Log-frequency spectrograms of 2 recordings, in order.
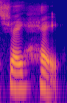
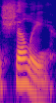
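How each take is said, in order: First: The middle consonant is an h sound. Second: The middle consonant is an l sound. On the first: This is how a local guide says it. "heavy accent on the Y E I" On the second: This is how the family was always told to say it. "we were always told that it was pronounced Shelley"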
